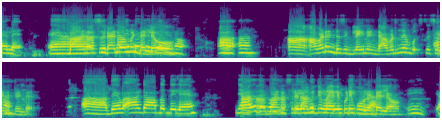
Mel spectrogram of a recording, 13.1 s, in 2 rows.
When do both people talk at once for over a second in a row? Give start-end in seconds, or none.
10.2-12.0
